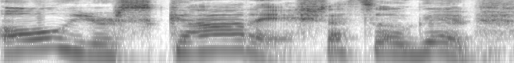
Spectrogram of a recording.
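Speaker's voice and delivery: put-on high slow American accent.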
